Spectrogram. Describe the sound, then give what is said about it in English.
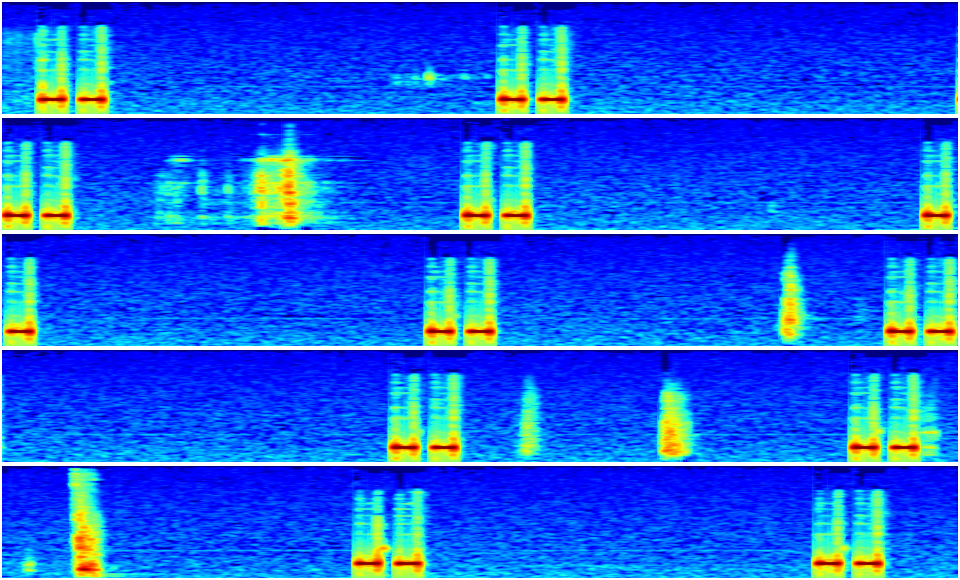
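Telephone ringback tones play while a call is transferred: a long, steady series of paired beeps repeats at an even interval, with a few faint clicks and blips between them. “Can you hold the line there and I'll just put you through to somebody? One second.”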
